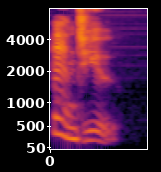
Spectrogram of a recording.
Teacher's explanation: And you is a statement. It has a falling intonation, and it's used to return the compliment or the greeting.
